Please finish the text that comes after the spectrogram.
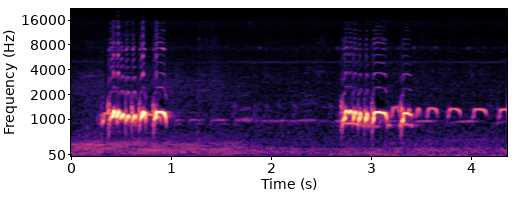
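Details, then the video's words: Local zebra dove in full voice, used as a lure to stimulate other doves to sing. Two bursts of rolling, warbled coos are each followed by a string of short, evenly spaced clear notes. "Perkutut lokal gacor suara cocok untuk pancingan semua jenis perkutut yang malas bunyi"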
